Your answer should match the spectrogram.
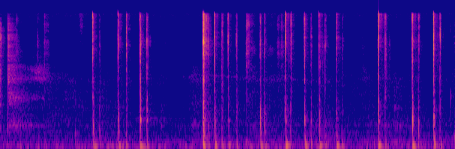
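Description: Keystrokes on a computer keyboard: irregular clicks of a short phrase being typed, sparse at first and coming faster from about a second in.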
